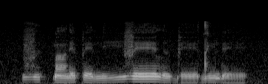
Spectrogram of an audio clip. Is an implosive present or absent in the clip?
present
